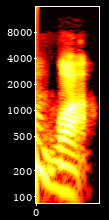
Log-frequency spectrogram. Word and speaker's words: は: Okay, but if it comes at end of the word, you will pronounce it a wa.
